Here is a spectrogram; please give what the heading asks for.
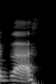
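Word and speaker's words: Blxst: I don't know how it's pronounced. It's Blast. Okay, Blast.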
